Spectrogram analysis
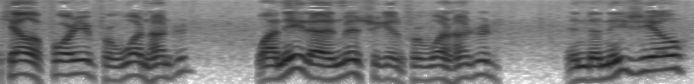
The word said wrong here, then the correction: Dionisio: how do we pronounce that? – Dionisio. – Dionisio in New York pledges $10.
